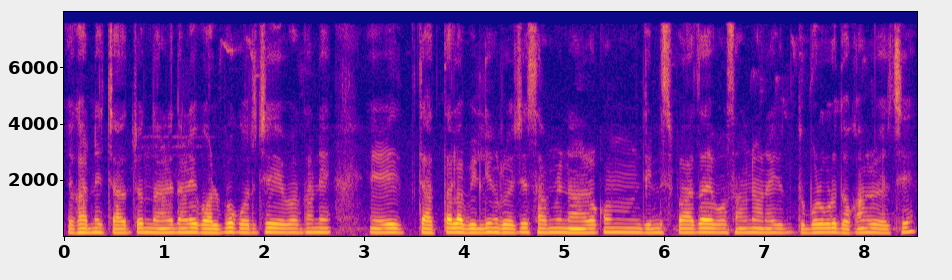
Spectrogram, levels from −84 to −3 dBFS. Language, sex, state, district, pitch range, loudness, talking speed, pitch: Bengali, male, West Bengal, Paschim Medinipur, 140-150 Hz, -16 LUFS, 170 wpm, 145 Hz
